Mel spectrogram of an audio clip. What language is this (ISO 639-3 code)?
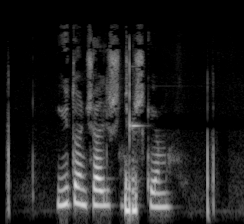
chm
